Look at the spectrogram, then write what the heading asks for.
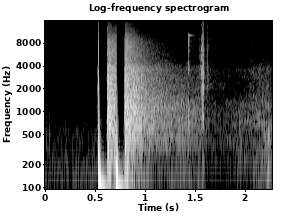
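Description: A pistol caliber carbine fires three rapid, loud, close shots with sharp cracks trailing into reverberation, then two quieter distant-sounding pops, with no talk.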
